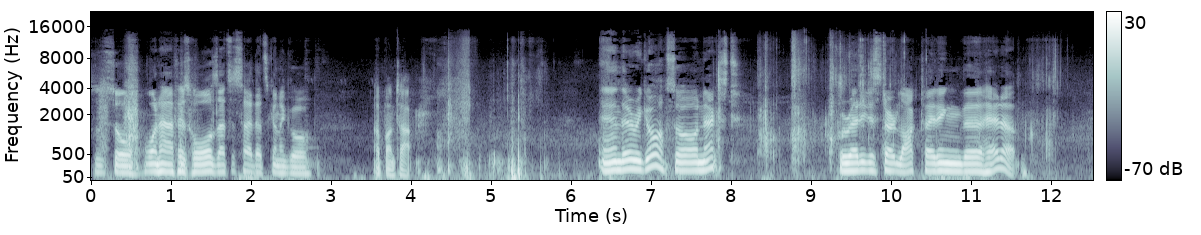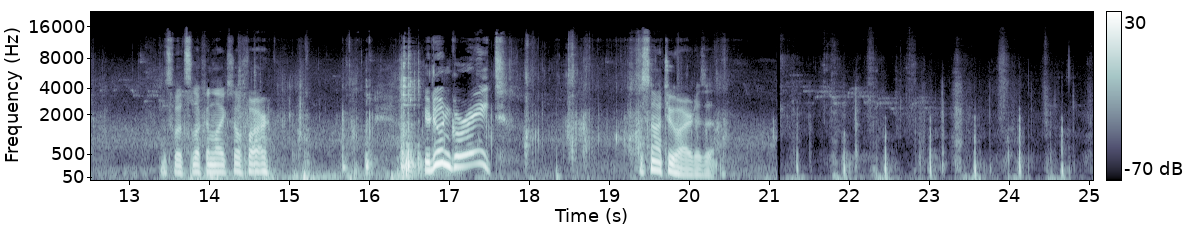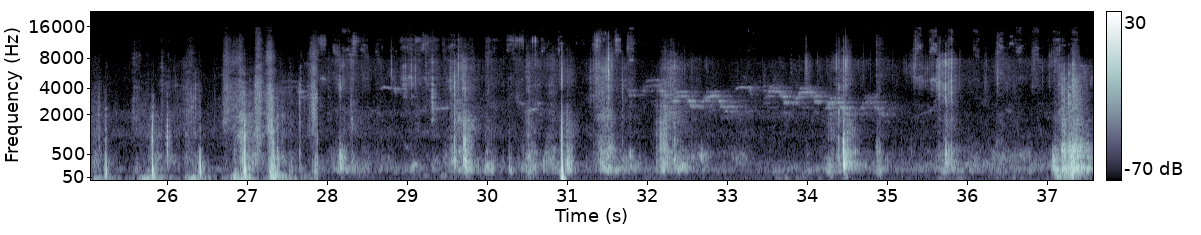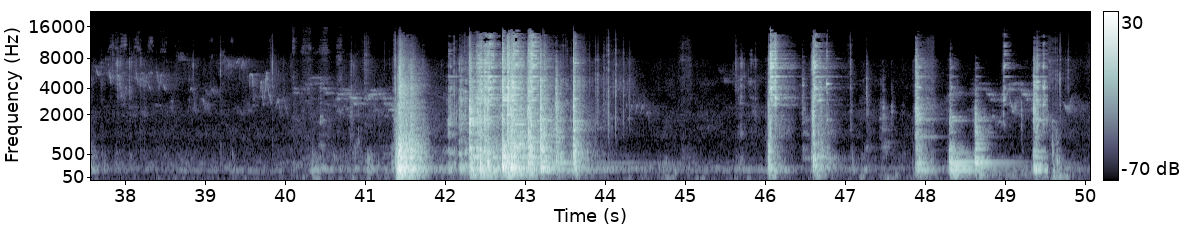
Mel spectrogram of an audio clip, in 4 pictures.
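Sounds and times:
birds chirping: 5.4s - 42.3s, 48.4s - 50.0s.

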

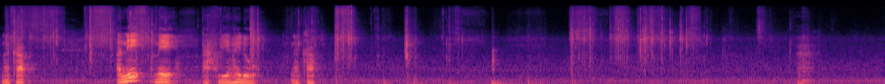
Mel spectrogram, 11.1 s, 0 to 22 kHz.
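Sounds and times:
plastic packets crinkling: 7.2s - 9.0s.

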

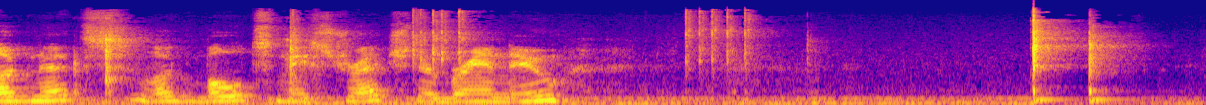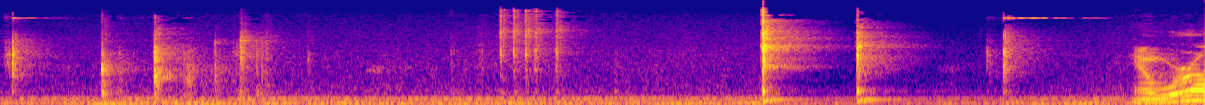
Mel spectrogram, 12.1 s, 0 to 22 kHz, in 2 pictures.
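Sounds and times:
fast ratchet clicking: 3.4s - 3.8s, 8.5s - 8.9s
torque wrench clicks: 3.4s - 3.8s, 8.5s - 8.9s.

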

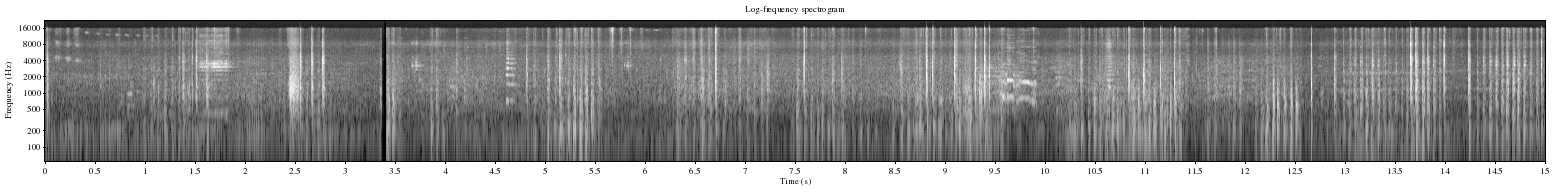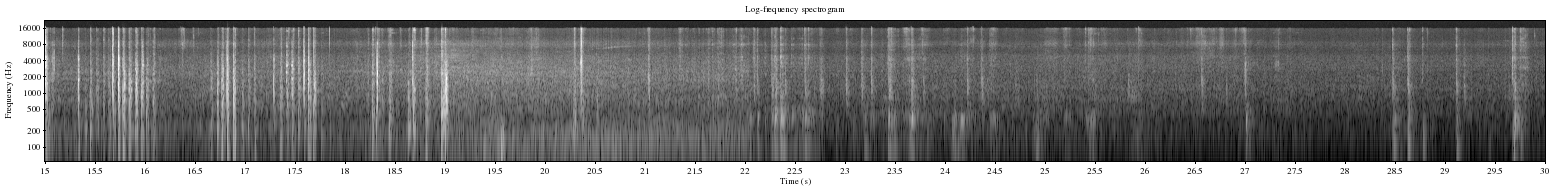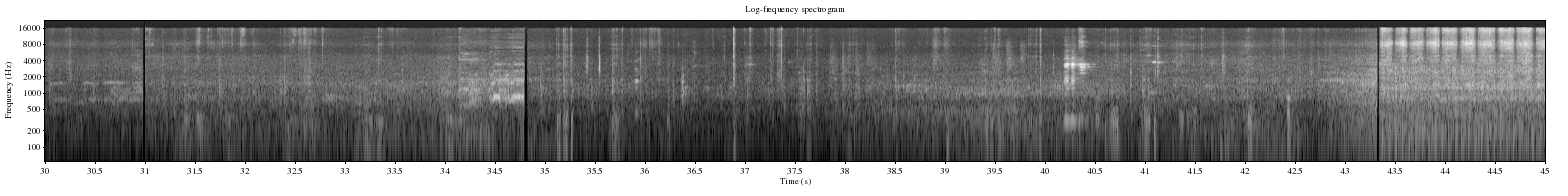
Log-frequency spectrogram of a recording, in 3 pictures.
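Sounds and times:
chisel scraping wood: 7.5s - 9.6s, 10.2s - 18.9s, 43.3s - 45.0s
tool knocking on wood and metal: 16.7s - 19.0s.

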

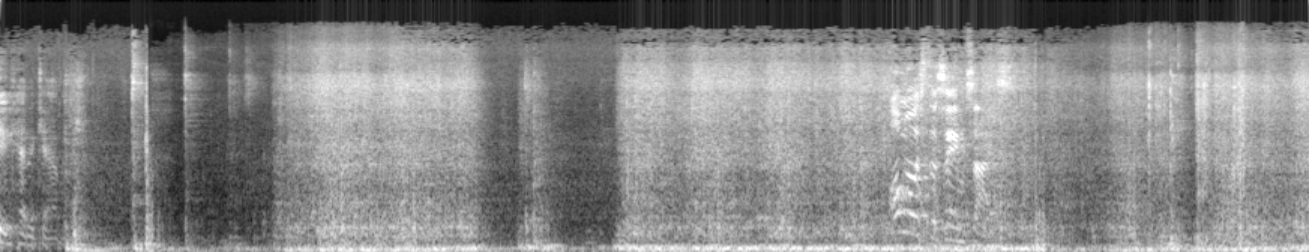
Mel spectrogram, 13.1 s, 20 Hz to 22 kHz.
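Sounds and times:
cabbage being shredded: 6.2s - 13.0s.

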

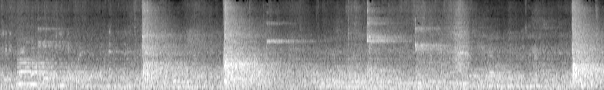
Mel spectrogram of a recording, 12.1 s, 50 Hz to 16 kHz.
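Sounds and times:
racket hitting shuttlecock: 2.8s - 3.4s, 4.4s - 5.3s, 11.4s - 12.0s.

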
